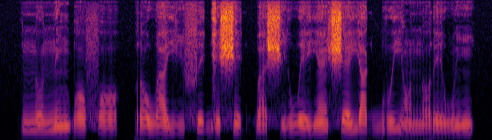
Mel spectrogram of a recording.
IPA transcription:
n o˧ n ĩ˦ ɡ͡b ɔ˧ f ɔ˧ | ɾ ɔ˧ w a˧ j i˧ f e˦ ɡ e˦ ʃ e˧ ɡ͡b a˨ ʃ i˨˦ w e˧ j ɛ̃˦ ʃ ɛ˧ j a˧ ɡ͡b u˧ j ɔ̃˨ n ɔ˨˦ ɾ e˧ w ĩ˦

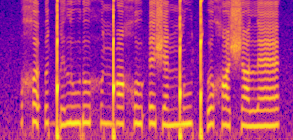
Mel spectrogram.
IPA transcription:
χ ə ʔ ə ɡ͡ǃ ɛ l u ɾ ʊ h ʊ ŋ͡ǃ ɑ χ u ʔ ɛ ʃ æ ŋ͡ǃ u ǃʼ ʊ χ ɑ ʃ ɑ l æ

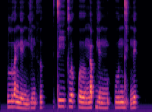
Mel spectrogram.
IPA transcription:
l u˥˩ a̯ ŋ eː˨˩ ŋ j i˧ n h ɯ˥˩ k̚ | t iː˥˩ k l o˥˩ k̚ p ɤː˧ ŋ a˦˥ p̚ j e˧ n m u˨˩ k̚ p uː˦˥ n d i˨˩ ʔ n e˥˩ k̚

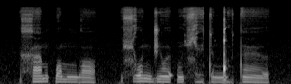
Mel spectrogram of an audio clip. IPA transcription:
x a m k͡p ɔ m ŋ ɡ ɒ | ɕ o n d͡ʒ ɔ̃ ə̯ ʔ ũ ɕ e̤ t ɵ ŋ͡ǃ ṳ t æ̃ ə̯

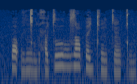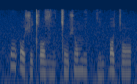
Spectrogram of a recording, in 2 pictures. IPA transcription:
p ɒ˧ ʔ ɛ̤˨ ŋ͡ǀ ɔ̤˨ ʎ ħ ɒ˨ c lː ɔ̤˦ z ɑ˦ p ɛ˧ ʎ cʰ ũ˨ ʎ c ɛ̃˨ l ǃ ɔ̤˨ ʎ pː ɔ̤˦ ʔ ɔ˨ ʃ ə˨ cʰ ɔ˨ z ɛ̤˨˦ ǀ ũ˨ ʃ ɔ̃˦ m ɛ̤˧ kː ɛ̤˨ ʎ ɓ ɒ˦˨ c ɔ̃˧

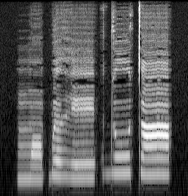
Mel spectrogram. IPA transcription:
m ɔ̃˧ ɓ ə˦ ɣ e˦ | d oː˦ t ã˦

